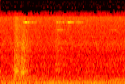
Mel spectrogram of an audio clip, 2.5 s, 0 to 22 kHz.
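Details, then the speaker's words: 2008 Dodge Caravan 3.3L with a P0303 cylinder 3 misfire, given a light rev at idle: a low, slightly uneven rumble with a faint lumpy beat and vibration; plugs, coil and EGR valve were already replaced, injectors not yet. "vamos a pegarle una pequeña celebrada a ver si falla de mostrarse de ruidos o un poquito de ruido a ésta número 3 ahí está y ahí se siente más la un poquito de vibración y empezó el conteo"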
